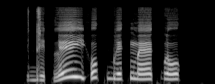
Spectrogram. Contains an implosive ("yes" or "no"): no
